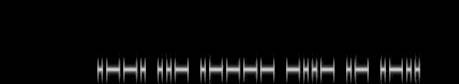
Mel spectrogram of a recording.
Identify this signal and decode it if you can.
Morse code, heard as a keyed tone, about 28 wpm, 700 Hz. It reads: PU1XAL
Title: DXCC-100 Call Signs - 6 Characters - Repeated 3x - 28wpm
